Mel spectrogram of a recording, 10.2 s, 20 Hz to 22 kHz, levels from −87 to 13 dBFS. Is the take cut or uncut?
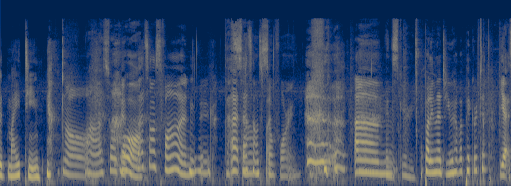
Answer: uncut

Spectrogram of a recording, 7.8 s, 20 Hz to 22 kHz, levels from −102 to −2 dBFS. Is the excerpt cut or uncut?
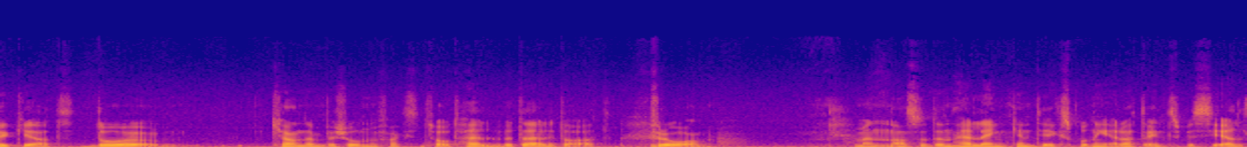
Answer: cut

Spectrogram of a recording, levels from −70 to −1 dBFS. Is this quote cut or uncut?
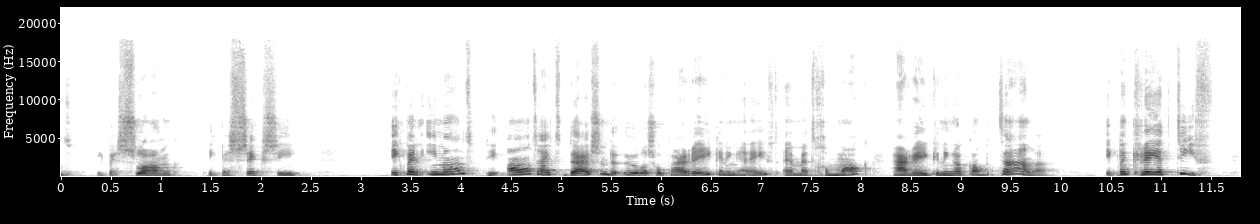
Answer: uncut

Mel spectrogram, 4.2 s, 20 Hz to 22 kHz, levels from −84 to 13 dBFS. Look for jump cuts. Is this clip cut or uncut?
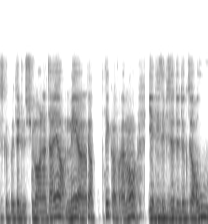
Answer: cut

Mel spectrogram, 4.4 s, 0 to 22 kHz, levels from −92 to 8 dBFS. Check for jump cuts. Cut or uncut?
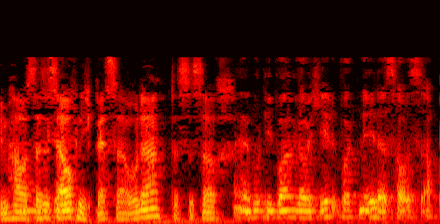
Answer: cut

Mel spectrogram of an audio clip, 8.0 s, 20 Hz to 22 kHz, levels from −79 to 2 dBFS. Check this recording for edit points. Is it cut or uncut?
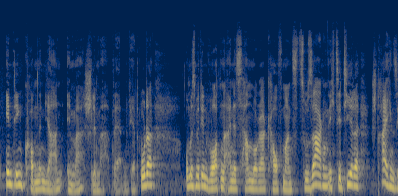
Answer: uncut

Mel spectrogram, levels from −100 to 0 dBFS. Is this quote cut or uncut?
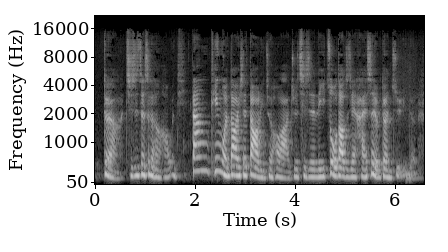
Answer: uncut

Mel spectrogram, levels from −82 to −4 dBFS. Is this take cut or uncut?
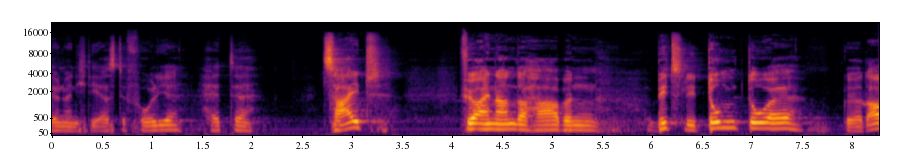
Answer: cut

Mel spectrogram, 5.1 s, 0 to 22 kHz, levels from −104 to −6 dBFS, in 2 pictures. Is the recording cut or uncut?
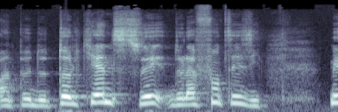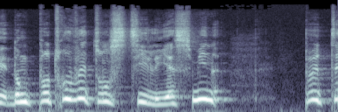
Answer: cut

